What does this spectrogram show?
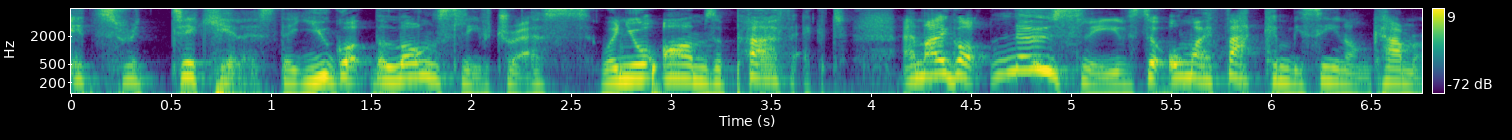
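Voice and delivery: theatrical stage whisper. Reading a story aloud, a complaint on arriving with others: stage whisper. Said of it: "I stage whispered to Bella".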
